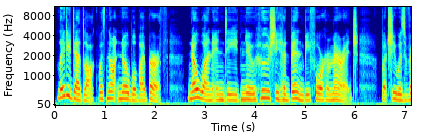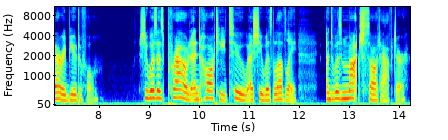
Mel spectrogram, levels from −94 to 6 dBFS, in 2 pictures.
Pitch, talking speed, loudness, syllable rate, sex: 210 Hz, 155 wpm, -18 LUFS, 4.6 syllables/s, female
